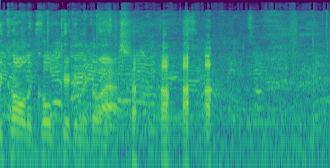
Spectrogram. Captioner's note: laughter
